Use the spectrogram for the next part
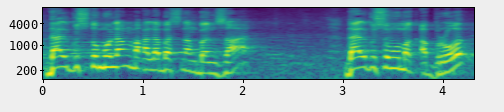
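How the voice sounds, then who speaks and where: A man, a pastor preaching a sermon in a mix of Tagalog and English, swinging from shouted points to low joking asides. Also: animated, fairly quick, a loud crowd, heavy background noise.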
